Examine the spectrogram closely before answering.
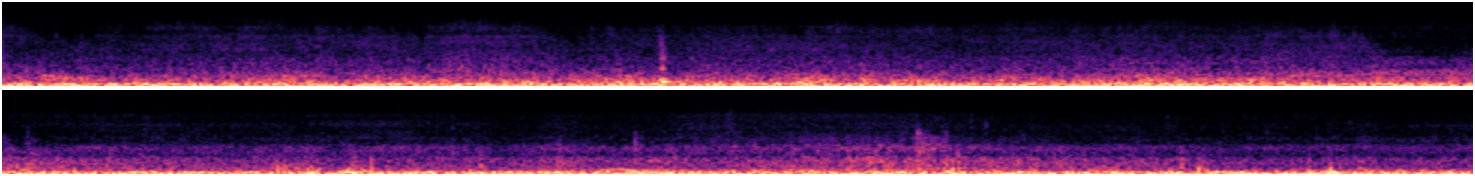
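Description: Steady wind rumble buffeting an action camera's microphone while wingfoiling at speed, with a hiss of water rushing and spraying past the board.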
